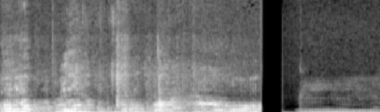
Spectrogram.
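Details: Free-roaming lions feeding and fighting over meat at Mount Etjo Safari Lodge, Namibia, watched from a cage: deep rumbling roars and growls for over two seconds, a brief silence, then a quieter low rumble.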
